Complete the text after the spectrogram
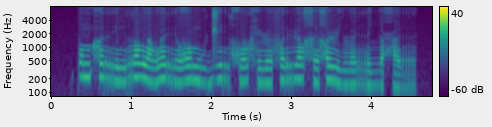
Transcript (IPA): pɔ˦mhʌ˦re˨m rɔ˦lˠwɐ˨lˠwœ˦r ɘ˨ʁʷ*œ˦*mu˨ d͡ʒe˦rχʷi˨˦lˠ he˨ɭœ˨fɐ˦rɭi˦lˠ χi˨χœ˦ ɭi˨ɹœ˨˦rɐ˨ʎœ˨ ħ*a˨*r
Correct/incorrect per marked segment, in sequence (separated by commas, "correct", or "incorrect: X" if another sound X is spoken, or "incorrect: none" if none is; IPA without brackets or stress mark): correct, incorrect: ɐ˨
